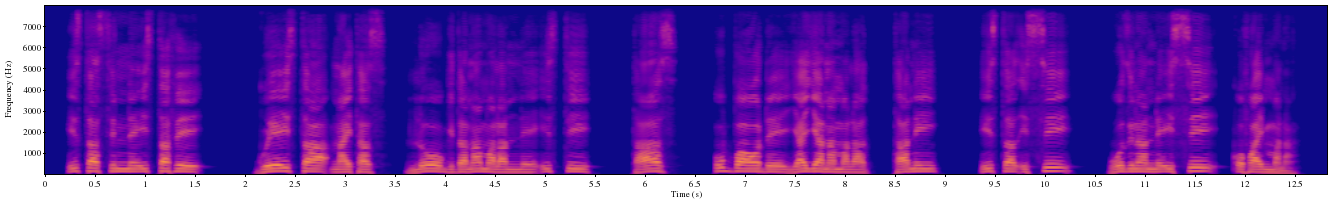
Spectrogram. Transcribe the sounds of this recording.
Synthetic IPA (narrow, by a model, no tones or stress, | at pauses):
ʔɪst̪ːɐsːɪnːɛɪst̪ːɐfɛ | ɡʊjɛɪst̪ːɐnɐjt̪ɐs | loːɡɪd̪ɐnɐmɐlɐnːɛʔɪst̪ːɪ | t̪aːs | ʊbːaːwɔd̪ɛjɐjːɐnɐmɐlɐt̪ɐnɪ | ɪst̪ːɐsɪsːɪ | wɔzɪnɐnːɛɪsːɪkʼɔfɐɪmːɐnɐ̰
